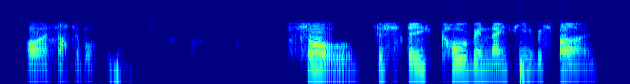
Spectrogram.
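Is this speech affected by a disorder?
Yes: deafness; born deaf, cochlear implant, relies on lip reading and visual media; hears okay with cochlear implant, still needs lip reading and captioning to follow online meetings.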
